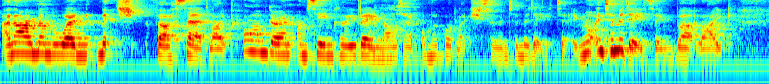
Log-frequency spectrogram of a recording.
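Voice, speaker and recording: A woman talks fairly quickly in a fairly high voice with hardly any pauses. Noticeable background noise and audible room echo fill the recording. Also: ordinary pitch variation. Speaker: podcast host. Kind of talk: casual chat. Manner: louder, more energetic.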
